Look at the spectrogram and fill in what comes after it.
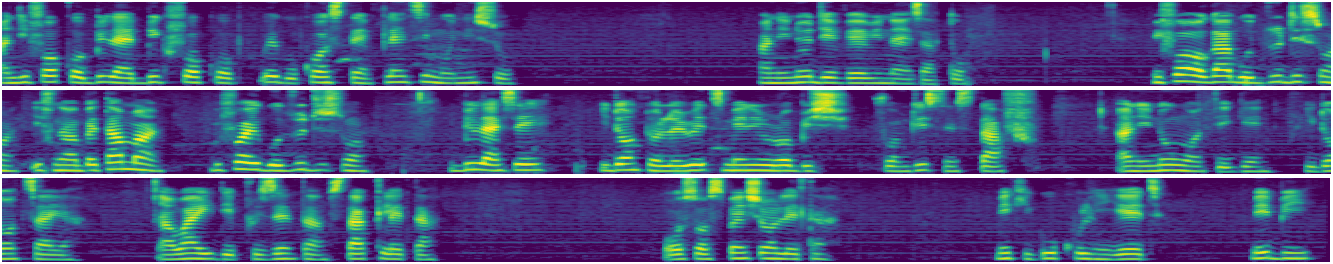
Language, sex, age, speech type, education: Nigerian Pidgin, female, 60+, spontaneous, tertiary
